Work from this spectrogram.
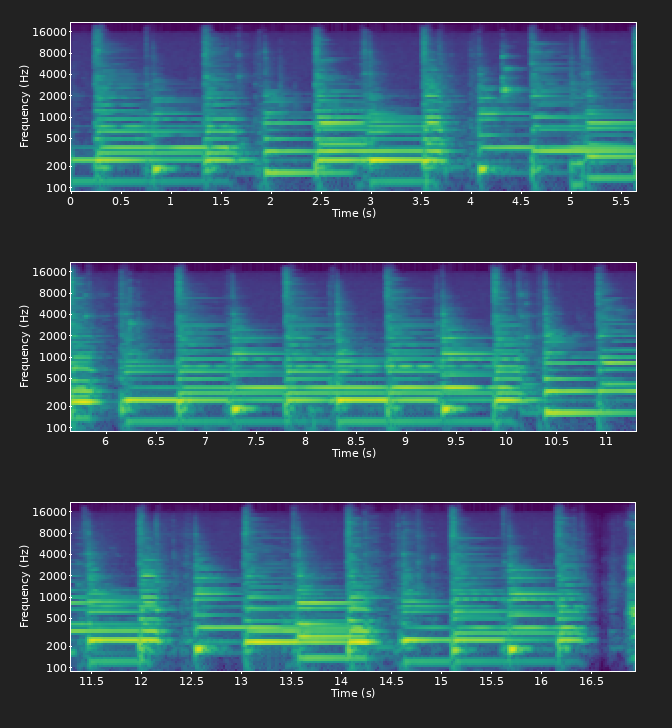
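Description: A guitar plays a pattern of bass notes and chord strums in a steady, bouncing rhythm, close and clear with no talking.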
